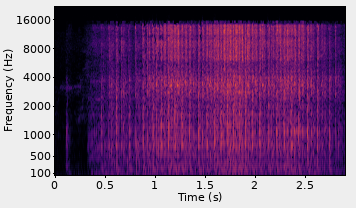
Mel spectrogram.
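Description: A sewing machine stitches fabric for a ladies' suit collar, running in a steady rapid mechanical chatter after a brief start, close and continuous with no talk.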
